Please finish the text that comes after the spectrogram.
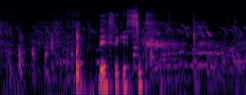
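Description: Hens on a backyard flock cluck and squawk close by in agitated bursts, a brief louder flurry mid-way, with a person speaking over them.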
